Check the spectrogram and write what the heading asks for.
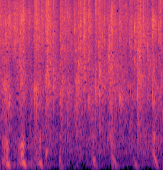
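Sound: applause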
